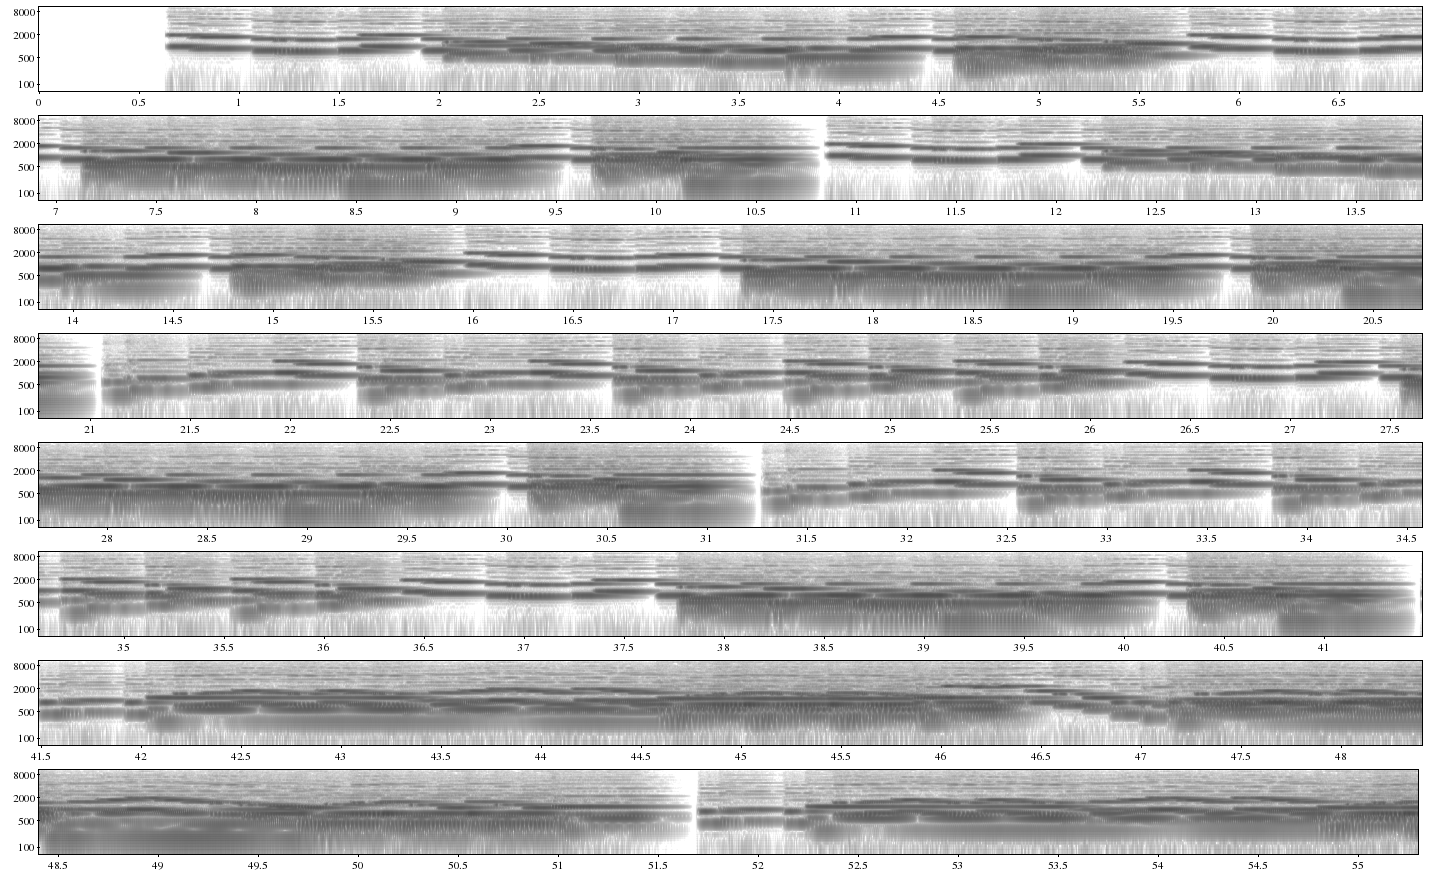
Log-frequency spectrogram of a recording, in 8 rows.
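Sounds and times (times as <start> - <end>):
flute or musical clock mechanism melody: 0.8 - 55.2.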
